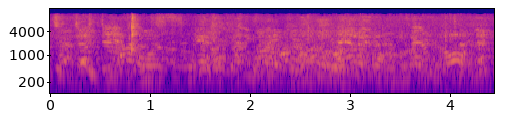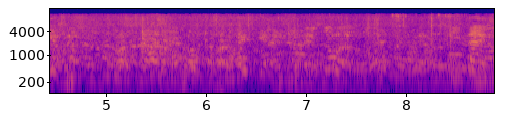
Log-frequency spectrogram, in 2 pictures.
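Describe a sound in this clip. Young women shout and call to each other across an open field.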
